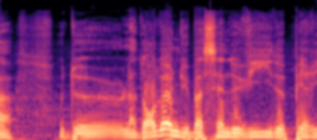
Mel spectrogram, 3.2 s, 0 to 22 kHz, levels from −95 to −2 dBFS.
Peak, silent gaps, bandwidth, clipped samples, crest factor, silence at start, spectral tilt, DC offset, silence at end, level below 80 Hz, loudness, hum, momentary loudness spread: 0 dBFS; none; 15 kHz; 0.1%; 10 dB; 0 s; -6.5 dB/octave; under 0.1%; 0 s; -26 dBFS; -11 LUFS; none; 9 LU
